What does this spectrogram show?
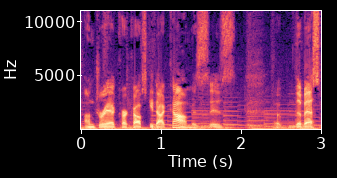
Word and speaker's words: Krakovsky: I make sure I have this right Andrea kovski decom is is the best place for you yes and stellar pronunciation of my last name I might ask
